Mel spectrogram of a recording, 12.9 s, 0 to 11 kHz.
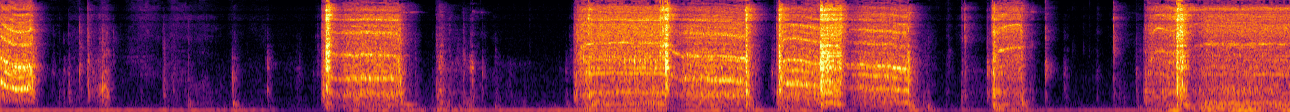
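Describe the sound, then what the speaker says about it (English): A power drill whirs in repeated bursts, starting and stopping several times as it bores through magnesium with a 17/64 bit, close by with no talking. "So first of all, you're going to drill your hole, right?"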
